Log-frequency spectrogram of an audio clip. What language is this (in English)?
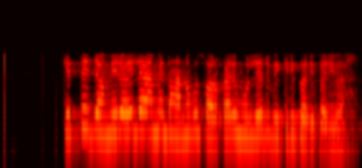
Odia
